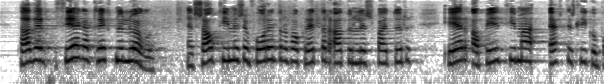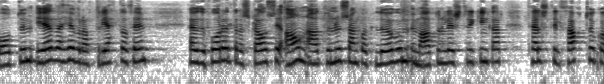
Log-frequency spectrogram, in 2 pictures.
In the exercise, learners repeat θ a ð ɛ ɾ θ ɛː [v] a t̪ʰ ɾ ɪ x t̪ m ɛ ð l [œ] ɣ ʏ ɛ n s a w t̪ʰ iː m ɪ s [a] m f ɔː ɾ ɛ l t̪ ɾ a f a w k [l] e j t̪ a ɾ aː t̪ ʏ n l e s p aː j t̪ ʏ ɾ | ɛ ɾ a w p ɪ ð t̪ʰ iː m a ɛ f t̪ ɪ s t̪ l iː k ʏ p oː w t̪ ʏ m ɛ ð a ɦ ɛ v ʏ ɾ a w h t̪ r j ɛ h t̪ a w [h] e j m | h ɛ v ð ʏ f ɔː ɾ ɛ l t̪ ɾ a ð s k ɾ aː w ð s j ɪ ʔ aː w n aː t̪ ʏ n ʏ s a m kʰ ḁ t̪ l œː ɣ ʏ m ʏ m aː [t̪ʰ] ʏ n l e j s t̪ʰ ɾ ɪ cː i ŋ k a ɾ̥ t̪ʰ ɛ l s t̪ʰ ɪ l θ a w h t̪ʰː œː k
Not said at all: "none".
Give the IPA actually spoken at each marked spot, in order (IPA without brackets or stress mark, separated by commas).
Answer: ɣ, œː, ɛ, ɾ, θ, t̪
